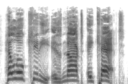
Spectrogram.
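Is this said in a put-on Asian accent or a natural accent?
natural. It is read in the speaker's natural accent.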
